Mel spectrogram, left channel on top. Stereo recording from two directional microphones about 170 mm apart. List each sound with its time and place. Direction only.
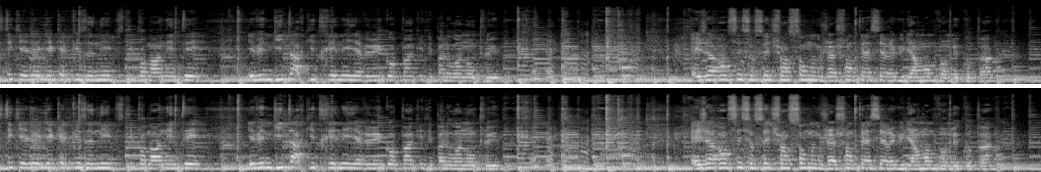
0.0 s speech: 25° right (ahead or behind)
5.6 s music: 25° right (ahead or behind)
6.9 s speech: 25° right (ahead or behind)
